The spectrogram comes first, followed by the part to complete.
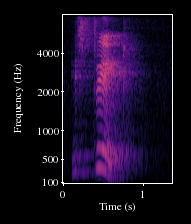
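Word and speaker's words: straight: आई जी एच टी स्ट्रेट इसमें जी H silent है स्ट्रेट गो स्ट्रेट गो स्ट्रेट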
